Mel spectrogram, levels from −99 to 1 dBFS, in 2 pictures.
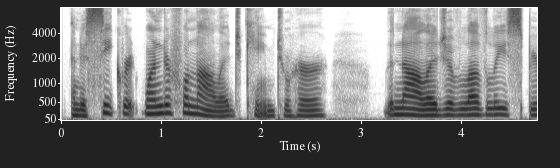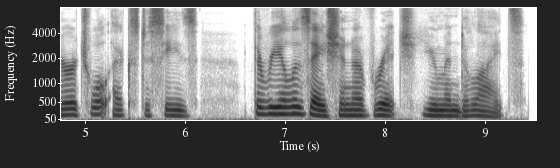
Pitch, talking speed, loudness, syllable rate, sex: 155 Hz, 120 wpm, -20 LUFS, 4.7 syllables/s, female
